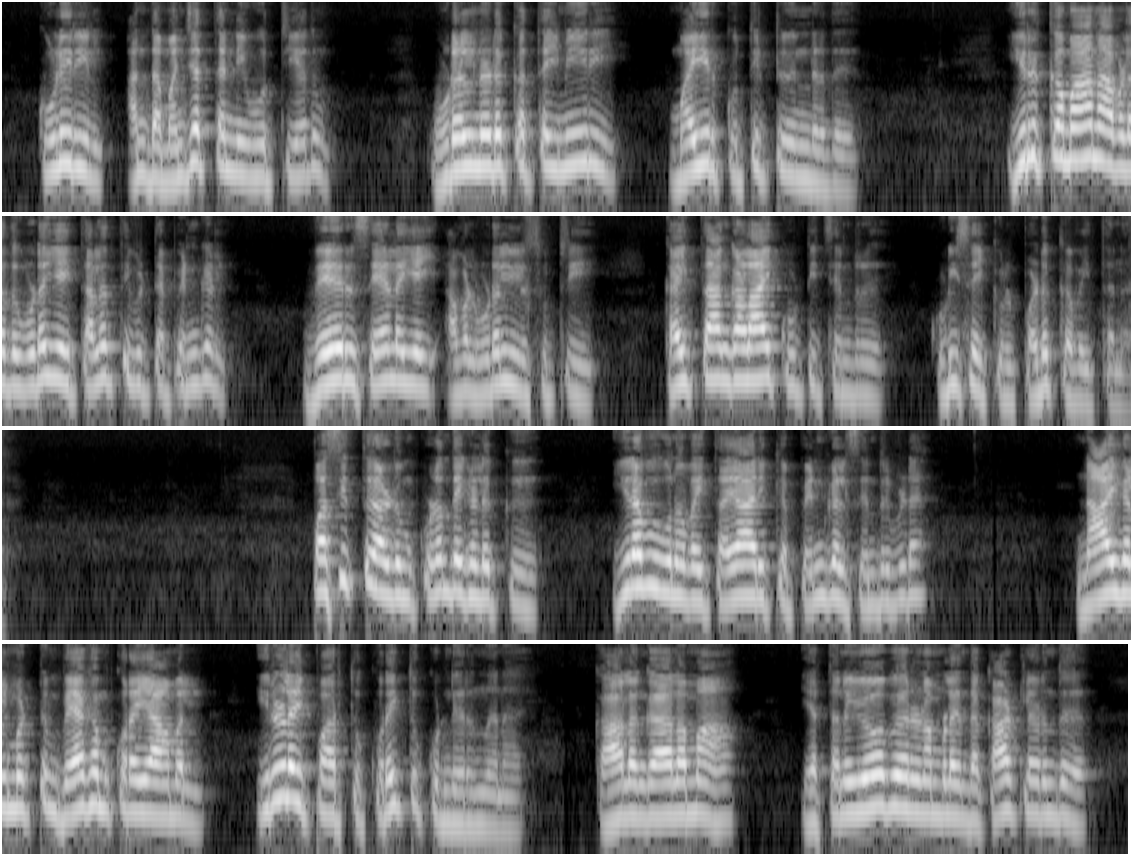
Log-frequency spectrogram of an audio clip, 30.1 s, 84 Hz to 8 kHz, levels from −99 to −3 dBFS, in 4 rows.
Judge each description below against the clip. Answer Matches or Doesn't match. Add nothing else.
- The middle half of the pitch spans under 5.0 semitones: Matches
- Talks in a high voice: Matches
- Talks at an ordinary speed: Matches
